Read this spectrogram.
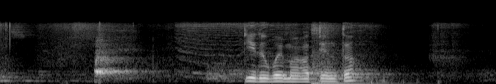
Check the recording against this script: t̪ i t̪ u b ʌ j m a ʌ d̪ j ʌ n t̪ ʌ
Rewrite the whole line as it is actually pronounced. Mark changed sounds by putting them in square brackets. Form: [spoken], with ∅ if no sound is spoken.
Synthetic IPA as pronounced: t̪ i [d̪] u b ʌ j m a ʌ [t̪] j ʌ n t̪ ʌ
